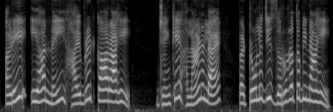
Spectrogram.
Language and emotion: Sindhi, surprised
